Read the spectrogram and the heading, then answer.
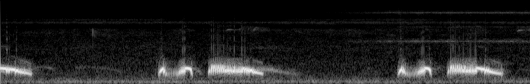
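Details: Spotted dove competing with a rival, meratus-style calling: a fading coo, then two phrases each made of paired short hoots and a long, smooth, gently descending coo.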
